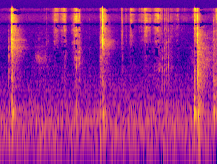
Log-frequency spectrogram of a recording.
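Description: Hockey trading cards flicked one by one off the top of a hand-held stack: three brief card slaps about two seconds apart.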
